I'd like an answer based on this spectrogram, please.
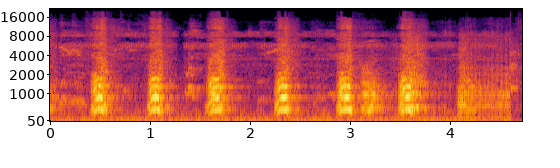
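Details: Puppies on a lush green meadow, drinking milk, let out seven short, evenly spaced barks, roughly one every half second, each a brief mid-pitched bow-wow, with a faint hum underneath.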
